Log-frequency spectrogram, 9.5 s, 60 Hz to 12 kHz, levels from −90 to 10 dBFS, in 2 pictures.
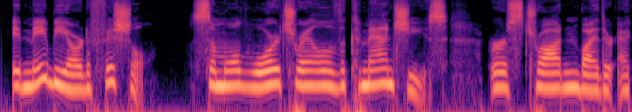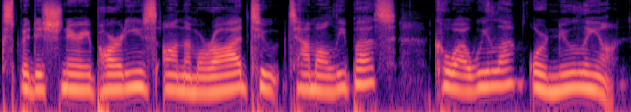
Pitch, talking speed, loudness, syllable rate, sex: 190 Hz, 165 wpm, -17 LUFS, 5.3 syllables/s, female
